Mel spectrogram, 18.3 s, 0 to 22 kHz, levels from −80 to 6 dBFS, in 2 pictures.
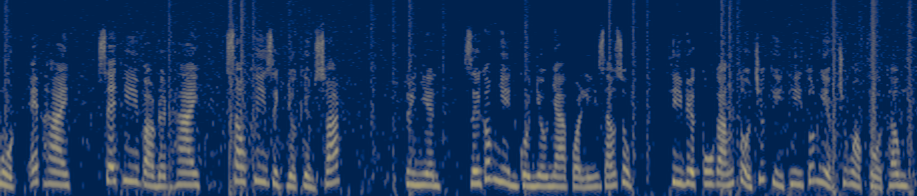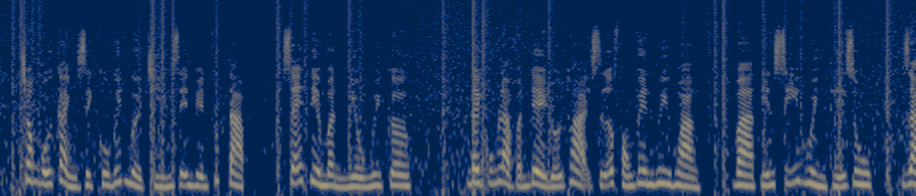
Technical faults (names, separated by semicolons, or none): overdone noise removal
